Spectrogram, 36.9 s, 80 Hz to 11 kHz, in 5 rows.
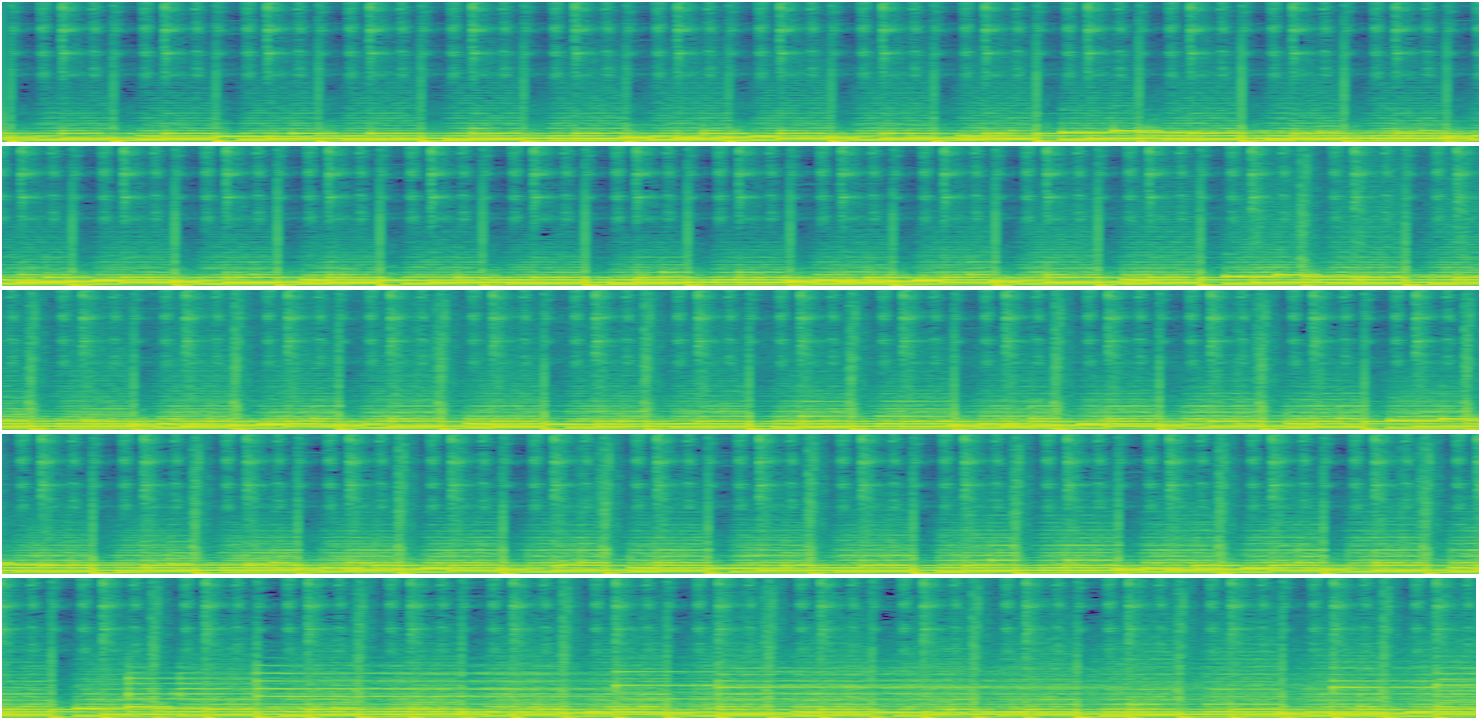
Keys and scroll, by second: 1.0 p, 5.4 b, 16.5 ctrl+z, 18.1 m, 20.4 typing, 22.6 Escape, 36.5 Escape.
